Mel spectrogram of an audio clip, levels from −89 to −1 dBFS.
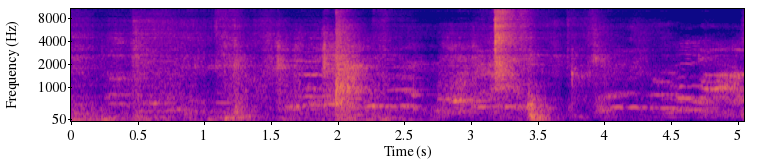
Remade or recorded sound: remade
